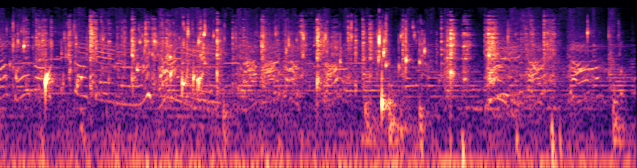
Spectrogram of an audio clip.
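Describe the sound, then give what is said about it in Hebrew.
Washing dishes: busy, irregular clinks of plates and cutlery mixed with water drips and splashes, a scattering of small knocks and rattles. “תתחיל לשטוף כלים.”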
